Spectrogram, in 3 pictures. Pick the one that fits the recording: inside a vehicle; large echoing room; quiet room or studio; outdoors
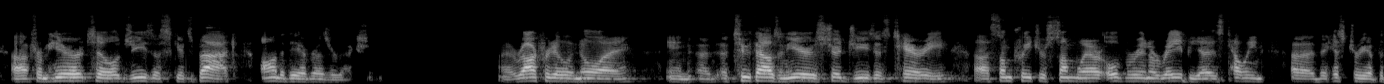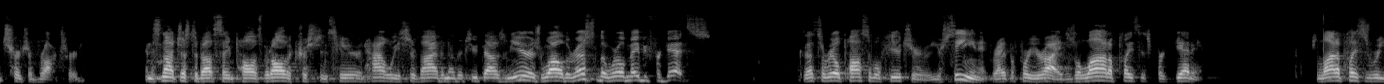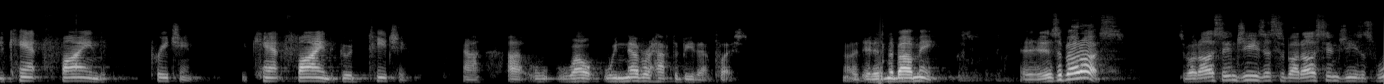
large echoing room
